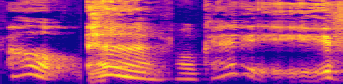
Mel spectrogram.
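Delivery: slow, throat-clearing discomfort; imitated awkwardness. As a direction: clear your throat and draw out an awkward acknowledgment. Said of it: "That was awkward".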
